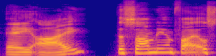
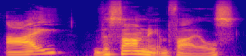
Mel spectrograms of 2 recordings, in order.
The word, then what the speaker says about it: AI: The Somnium Files: may read the title and think isn't it a.i the somnium files no it is pronounced i the somnium files we'll get into why in a bit it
